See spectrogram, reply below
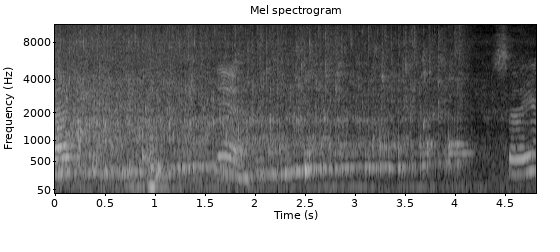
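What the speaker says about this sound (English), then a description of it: "Look, I flush again." A toilet flushing after cleaning with bloo 3-in-1 toilet block foam, a sustained rushing swirl of water that tapers to a trickle and refill, while a person talks briefly over it.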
